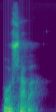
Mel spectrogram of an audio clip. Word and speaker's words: osaba: Se dice osaba, con una S. Osaba.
